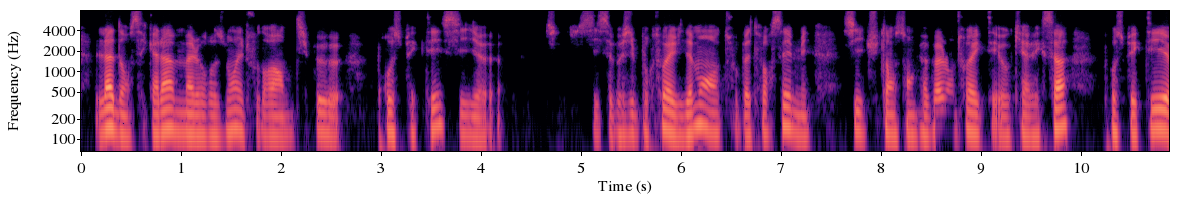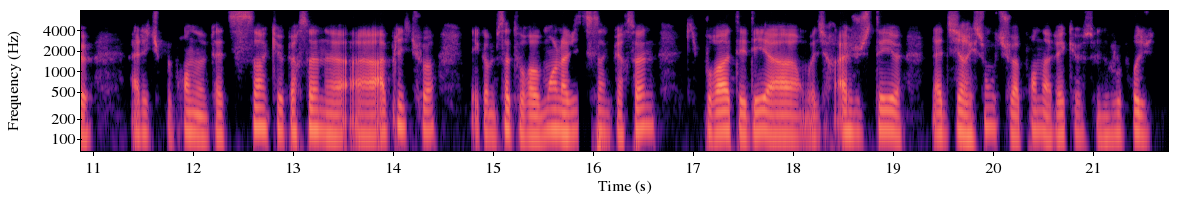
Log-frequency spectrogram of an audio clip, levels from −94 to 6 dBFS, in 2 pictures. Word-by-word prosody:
là, 145 +4 +9
dans 120 -3 -2
ces - - -5
cas-là, 135 +4 +5
malheureusement, 120 +1 -1
il 130 - -4
faudra 110 -3 -2
un 110 - -1
petit 115 -2 -9
peu, 125 - -3
heu, - - -8 0.3
prospecter 130 +3 -4
si, 115 -7 -4
heu, 100 - -4 0.6
si - - -8
si 110 - -11
c'est 120 - -5
possible 115 0 -4
pour 120 - -9
toi, 140 -3 +4
évidemment, 120 +6 +2
hein. - - -5
T - - -14
faut - - -15
pas 115 - -1
te - - -15
forcer, 135 +6 -1
mais 115 -3 -5 0.3
si 130 -2 -2
tu - - -8
t'en 120 -2 0
sens 115 +1 -4
capable, 130 +4 0
en - - -23
toi 125 0 +1
et 120 - 0
que - - -30
tu - - -6
es - - -4
OK 110 +2 -5
avec 110 -1 -3
ça, 150 +1 +6 0.3
prospecter, 130 +3 +1
heu, 110 +1 +1 0.4
allez, 120 0 -2
tu - - -4
peux 115 - -12
prendre 120 -1 -1
peut-être 115 +1 -4
5 150 -3 +1
personnes, 130 +1 0
heu, 115 -1 +2
à 115 0 +3
appeler, 155 - +2
tu - - -11
vois 135 0 0 0.3
et - - -5
comme 120 -2 -3
ça, 140 +5 +3
tu 125 - -10
auras 115 -1 +4
au 110 - +3
moins 140 +4 +2
l'avis 125 0 +4
de - - -23
ces - - -3
5 135 -3 -4
personnes, 140 +6 0 0.3
qui - - -14
pourra 130 0 +6
t'aider 125 +2 +2
à, 115 -1 +6
on - - -11
va - - -5
dire, 110 - -7
ajuster, 130 +2 +2
heu, 120 - -2 0.3
la 125 - +2
direction 125 +4 +1
que 145 - -10
tu 125 - -3
vas 115 - +2
prendre 135 -2 -4
avec, 120 +4 -3
heu, 115 - -8
ce 120 - -7
nouveau 115 +2 -6
produit. 115 0 -1
120 Hz, 245 wpm, -27 LUFS, 115-135 Hz, 0.6 s, là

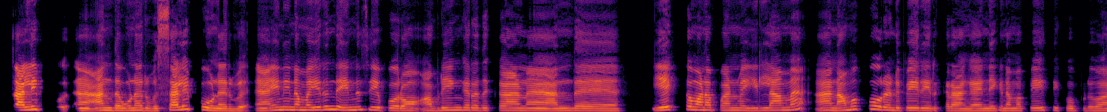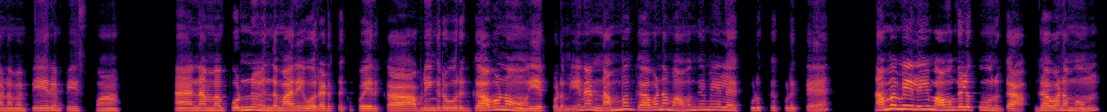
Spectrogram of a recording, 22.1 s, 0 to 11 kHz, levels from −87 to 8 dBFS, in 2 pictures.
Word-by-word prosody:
சலிப்பு, 280 +4 +6 0.2
அ - - +5 0.2
அந்த 225 0 +2
உணர்வு, 220 -3 -1
சலிப்பு 295 +4 +3
உணர்வு, 190 -3 +1 0.2
அ - - +4
"இனி 270 +1 0
நம்ம 250 -1 0
இருந்து 295 +1 0
என்ன 260 +2 -2
செய்ய 255 -4 -1
போறோம்?" 210 -1 0
அப்டிங்கறதுக்கான 225 -1 -1 0.3
அந்த 205 +1 -3 0.9
ஏக்க 275 +1 -1
மனப்பான்மை 225 -3 0
இல்லாம, 225 +2 0 0.3
அ - - +4 0.2
"நமக்கும் 305 +6 -1
ரெண்டு 225 -2 -2
பேரு 225 -1 +2
இருக்குறாங்க. 190 -2 -2
இன்னைக்கு 195 +1 -4
நம்ம 200 0 -4
பேத்தி 225 +1 -5
கூப்புடுவா, 190 -1 -6
நம்ம 195 0 -3
பேரன் 220 0 -2
பேசுவான். 185 0 -5 0.6
அ - - +5 0.2
நம்ம 215 0 0 0.2
பொண்ணு 255 +2 +1
இந்த 215 0 0
மாரி 215 -1 +3
ஒரு 200 - +1
இடத்துக்கு 200 +1 -11
போயிருக்கா" 190 -1 +1 0.2
அப்டிங்குற 225 +2 -2
ஒரு 215 -2 -3
கவனம் 245 -2 +4 0.2
ஏற்படும். 180 -1 -8
ஏனா, 290 +2 +1
நம்ம 270 +9 0
கவனம் 275 +3 0
அவங்க 250 +6 -5
மேல 255 -3 -2
குடுக்க 225 0 -7
குடுக்க, 200 0 -10 0.7
நம்ம 300 +7 +5
மேலேயும் 315 -4 +4
அவங்களுக்கும் 265 -1 -1
ஒரு 215 - -6
க - - +5 0.3
கவனமும் 220 -2 -1
225 Hz, 150 wpm, -23 LUFS, 205-255 Hz, 0.9 s, சலிப்பு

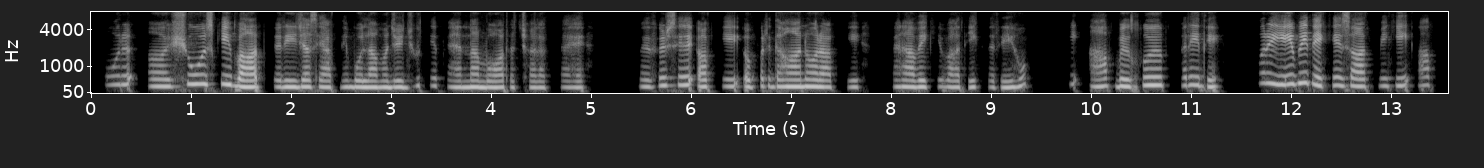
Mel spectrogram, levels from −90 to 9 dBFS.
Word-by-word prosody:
और 325 +1 -8 0.3
अ, 260 0 0
शूज़ 345 +3 +2
की 340 -1 +4
बात 245 -4 +6
करी, 240 0 +2
जैसे 240 +1 +1
आपने 230 +1 -3
बोला 230 -1 +3
मुझे 230 0 +2
जूते 280 +5 -8
पहनना 235 -3 0
बहुत 225 0 +1
अच्छा 225 0 -7
लगता 220 +1 -8
है, 225 0 -5 0.6
मैं 245 -1 -4
फिर 290 +3 -2
से 310 +1 0
आपके 255 +1 -2
अ, - - -2
प्रधान 250 0 +2
और 250 -1 +5
आपके 235 0 -3 0.4
पहनावे 240 -1 +2
की 240 +1 -14
बात 230 -1 -4
ही 230 - -1
कर 235 -1 -16
रही 220 - +1
हूँ, 260 +8 -2 0.4
कि 360 - -15
आप 255 +1 -3
बिल्कुल 300 +4 +3
खरीदें 295 -4 -3 0.4
और 380 - -3
ये 345 -2 +5
भी 385 +2 +5
देखें 295 -3 +2
साथ 270 -2 +1
में 275 0 -8
कि 285 +1 -4
आप 305 0 -10
250 Hz, 190 wpm, -22 LUFS, 235-290 Hz, 0.6 s, बात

